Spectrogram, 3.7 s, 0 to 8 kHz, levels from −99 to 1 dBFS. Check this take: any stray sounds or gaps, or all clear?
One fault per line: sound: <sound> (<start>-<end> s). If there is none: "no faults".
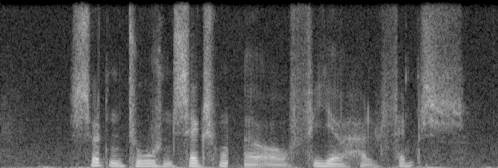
sound: dropout (1.7-1.8 s)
